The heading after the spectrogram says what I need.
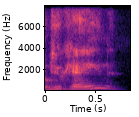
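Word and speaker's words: Duquesne: who I don't know how to pronounce it du DNE DNE or something oh du Kane is that how you say that Duan is it yeah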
